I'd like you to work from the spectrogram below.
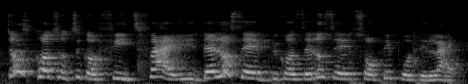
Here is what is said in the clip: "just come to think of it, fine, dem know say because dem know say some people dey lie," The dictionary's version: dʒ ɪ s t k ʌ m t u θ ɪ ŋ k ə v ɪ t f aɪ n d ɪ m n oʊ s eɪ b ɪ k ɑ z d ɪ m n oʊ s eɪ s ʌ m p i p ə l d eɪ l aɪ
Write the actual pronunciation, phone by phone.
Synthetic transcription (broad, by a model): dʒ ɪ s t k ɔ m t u t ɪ k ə f ɪ t f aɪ d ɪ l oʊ s eɪ b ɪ k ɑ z d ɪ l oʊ s eɪ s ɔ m p i p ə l d eɪ l aɪ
